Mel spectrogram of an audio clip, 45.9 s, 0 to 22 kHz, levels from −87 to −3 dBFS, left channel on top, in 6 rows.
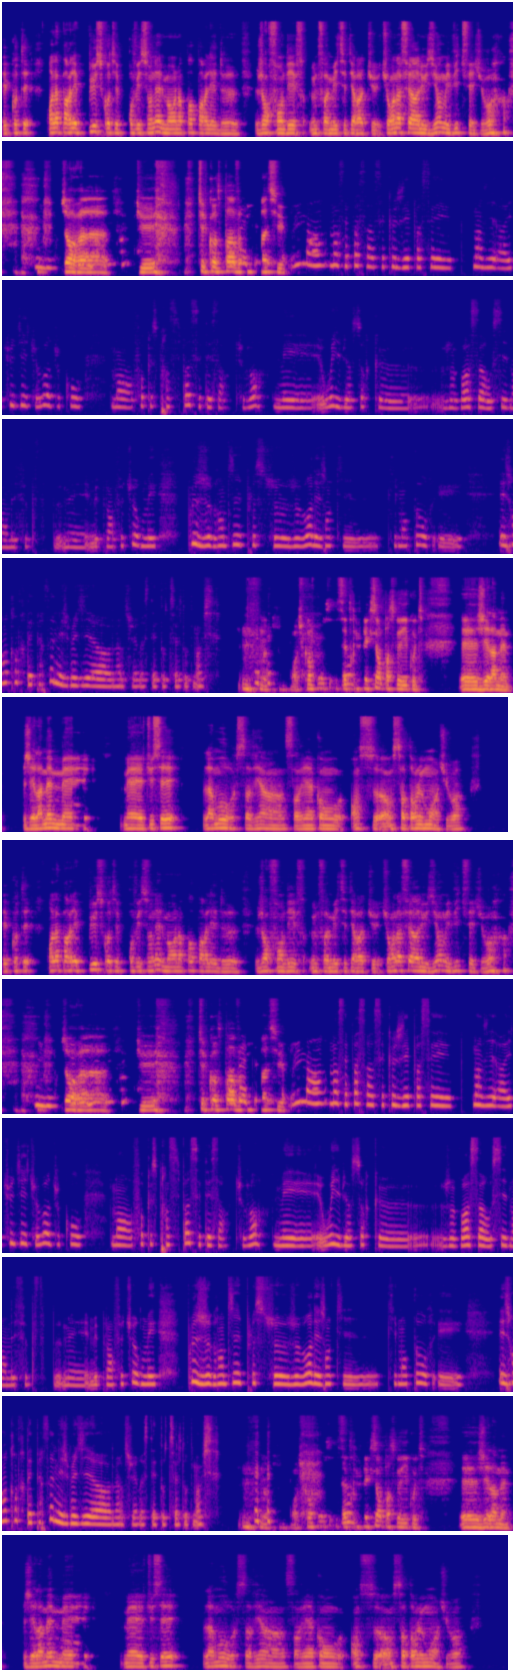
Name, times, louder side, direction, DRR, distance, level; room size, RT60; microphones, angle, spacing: voice 1, 0.0-9.2 9.7-11.2 11.5-11.9 12.3-12.4 34.3-34.6 35.0-38.3 38.6-39.6 40.1-41.0 41.3-45.2, left 4 dB, 70° left, 0.5 m, -30 dB
voice 2, 8.1-9.3 11.1-11.3 12.0-14.4 14.7-16.5 17.0-23.4 23.8-30.2 30.4-33.9 34.4-34.7 35.1-35.4 35.7-36.0 39.2-39.5, right 5 dB, 65° right, 0.4 m, -36 dB
2.2 x 2.2 x 2.8 m
head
